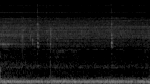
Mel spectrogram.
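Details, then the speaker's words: Gas water heater fed from a gas bottle, main burner lit by turning up the thermostat with the pilot on: soft, even low roar with no popping, flutter or surging; burning smoothly. "And then turn this thermostat around until you hear the gas ignite. Like that."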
